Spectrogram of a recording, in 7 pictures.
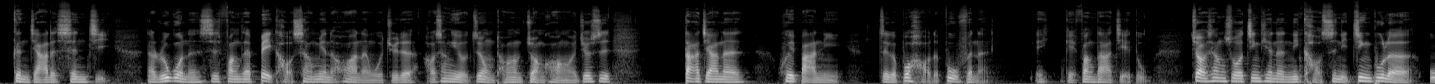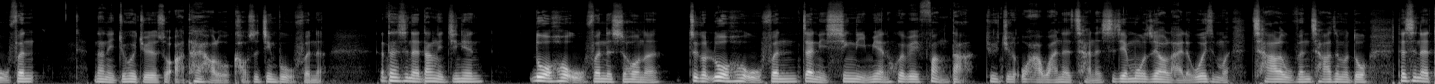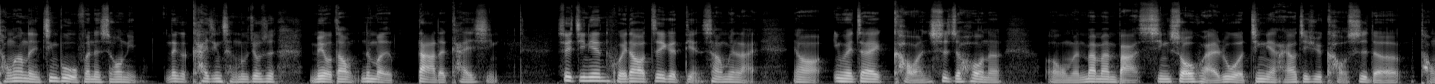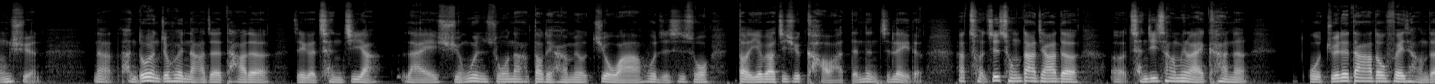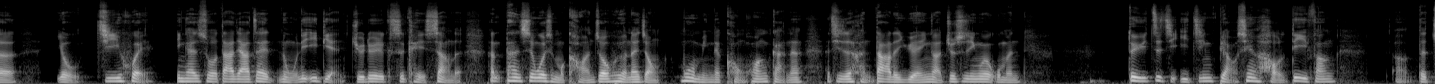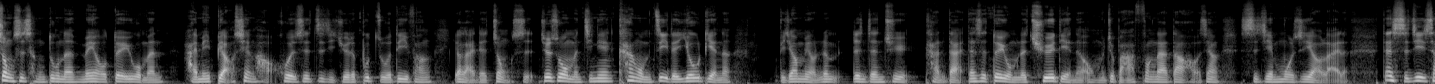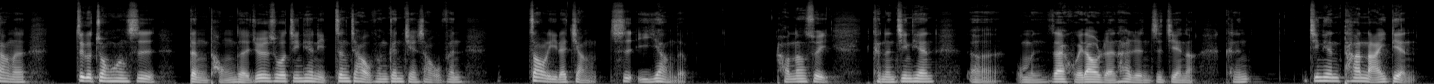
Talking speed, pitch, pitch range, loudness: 310 characters per minute, 125 Hz, 110-140 Hz, -23 LUFS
